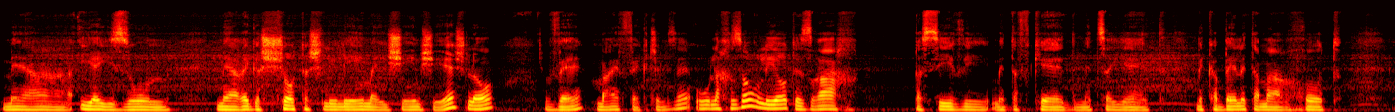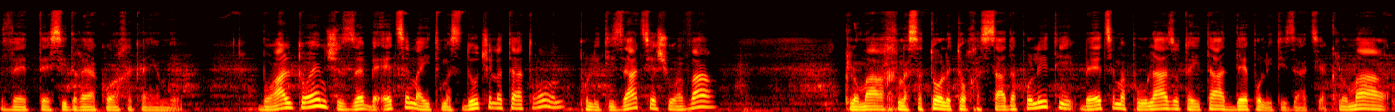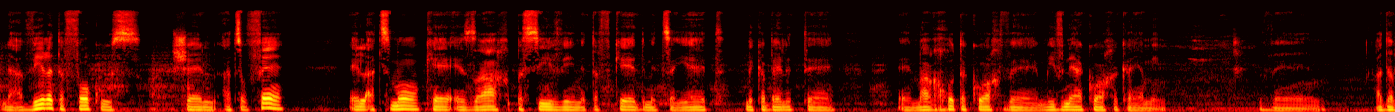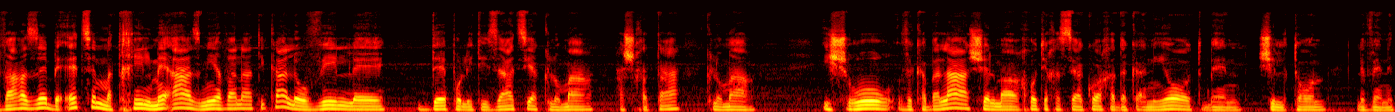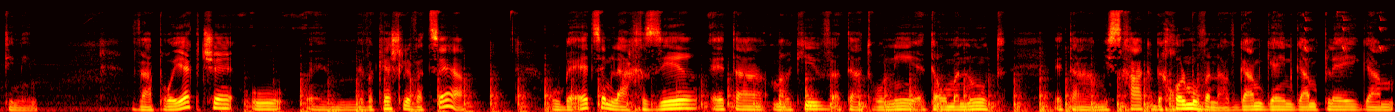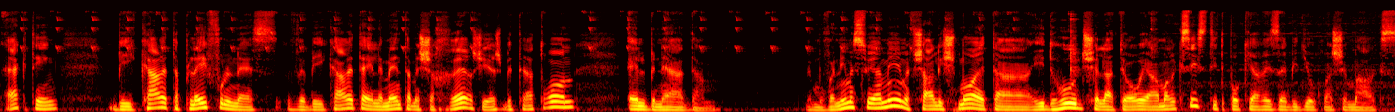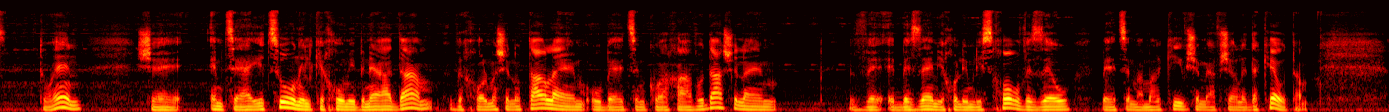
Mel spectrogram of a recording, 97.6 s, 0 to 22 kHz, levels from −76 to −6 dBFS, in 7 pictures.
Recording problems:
machinery noise; noticeable; throughout; 20 dB below the speech

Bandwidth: 14.5 kHz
